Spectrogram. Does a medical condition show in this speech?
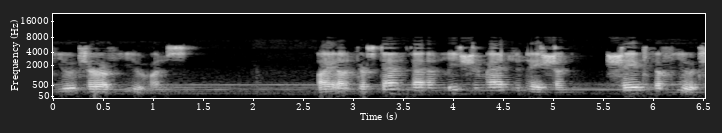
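Yes: ALS, through a speech-generating device.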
